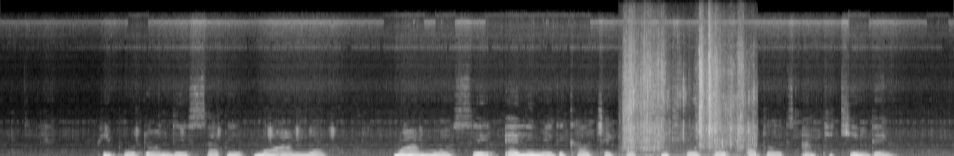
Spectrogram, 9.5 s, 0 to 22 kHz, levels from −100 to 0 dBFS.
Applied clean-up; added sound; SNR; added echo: none; Walk, footsteps; 3 dB; none.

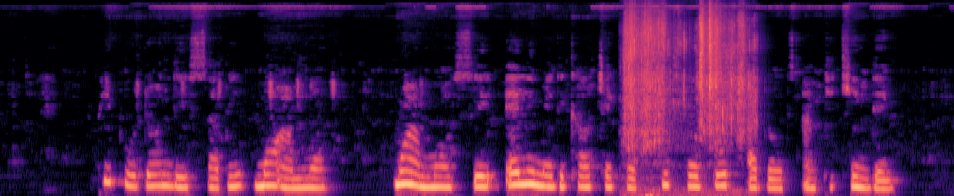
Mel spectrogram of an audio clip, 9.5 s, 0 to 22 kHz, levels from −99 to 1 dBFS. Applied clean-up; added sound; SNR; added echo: classical method log-MMSE.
